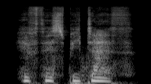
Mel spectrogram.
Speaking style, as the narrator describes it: she murmured

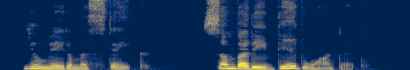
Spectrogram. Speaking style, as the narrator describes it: said Pooh solemnly

